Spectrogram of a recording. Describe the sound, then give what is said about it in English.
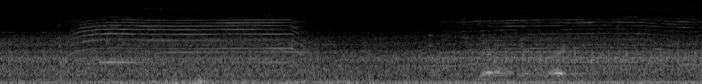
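A dump truck's bed raising very high: a steady diesel rumble with a high hydraulic whine that climbs in pitch for a couple of seconds, then drops away while the engine keeps droning. “Here we go. Yes. It dumps. How high do we go here?”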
